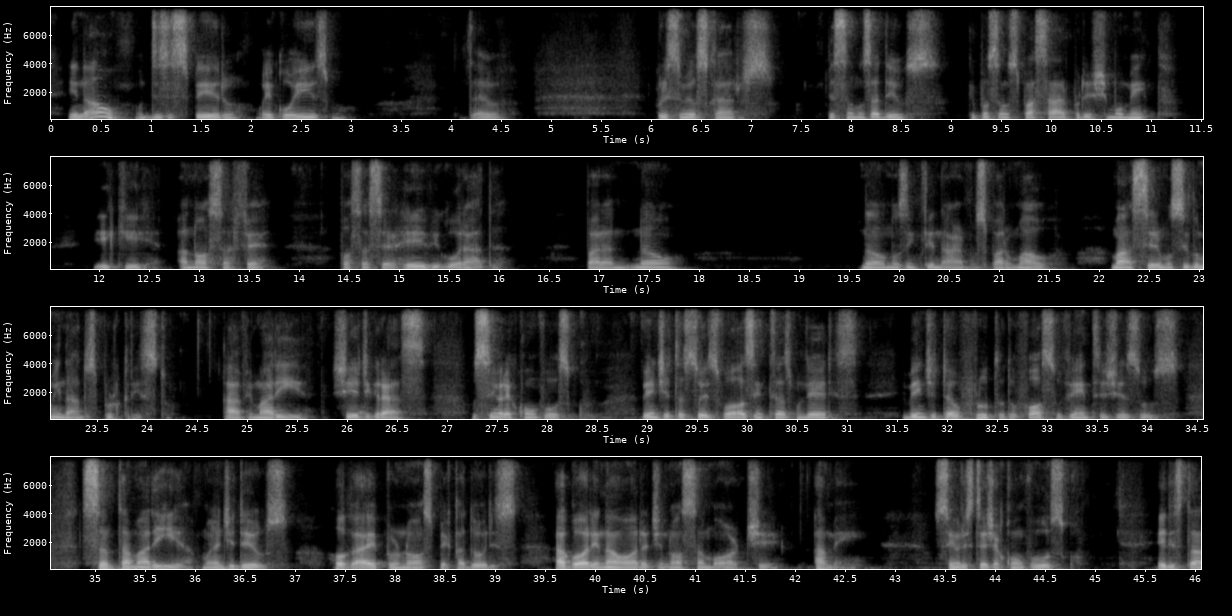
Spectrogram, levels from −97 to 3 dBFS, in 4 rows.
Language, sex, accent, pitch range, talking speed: Portuguese, male, Brazilian, 105-125 Hz, 115 wpm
